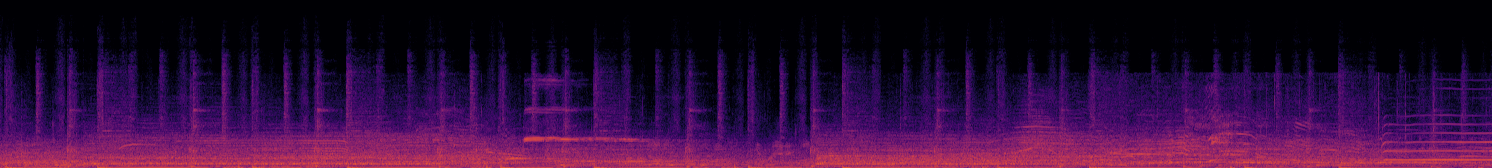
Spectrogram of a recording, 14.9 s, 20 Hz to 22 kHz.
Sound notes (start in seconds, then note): 5.3 whistles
